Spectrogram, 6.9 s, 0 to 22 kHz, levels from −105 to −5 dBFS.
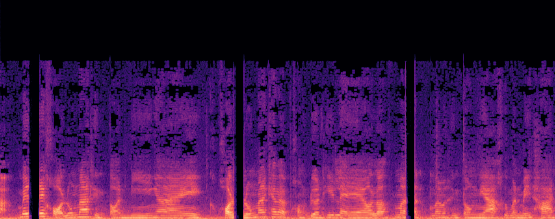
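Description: Speech with three gaps at joins of encoded pieces: silences at 0.35–0.49 s, 2.91–3.04 s and 5.06–5.18 s, about 120–140 ms each. Separately encoded segments were joined without trimming encoder delay and final-frame padding, so brief dropouts with smeared edges interrupt continuous sound.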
